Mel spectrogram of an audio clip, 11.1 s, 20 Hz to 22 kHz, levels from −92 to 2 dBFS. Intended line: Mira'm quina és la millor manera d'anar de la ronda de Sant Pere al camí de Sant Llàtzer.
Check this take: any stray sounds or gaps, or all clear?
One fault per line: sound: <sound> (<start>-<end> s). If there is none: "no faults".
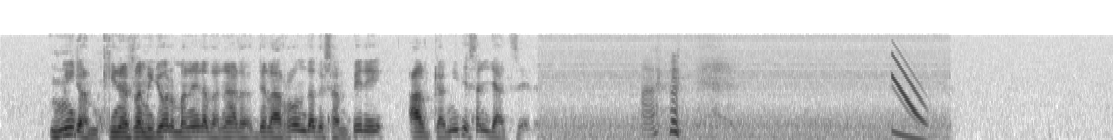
sound: laugh (6.4-7.4 s)
sound: chirp (8.9-9.3 s)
